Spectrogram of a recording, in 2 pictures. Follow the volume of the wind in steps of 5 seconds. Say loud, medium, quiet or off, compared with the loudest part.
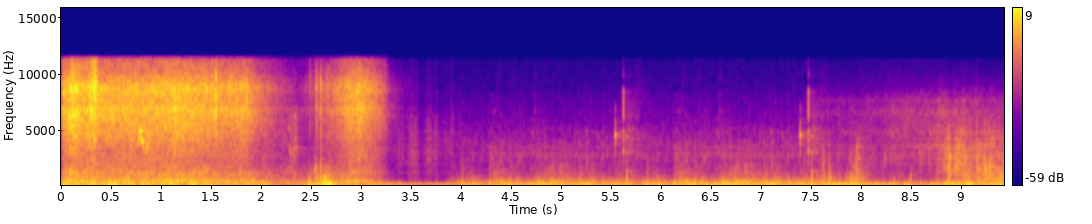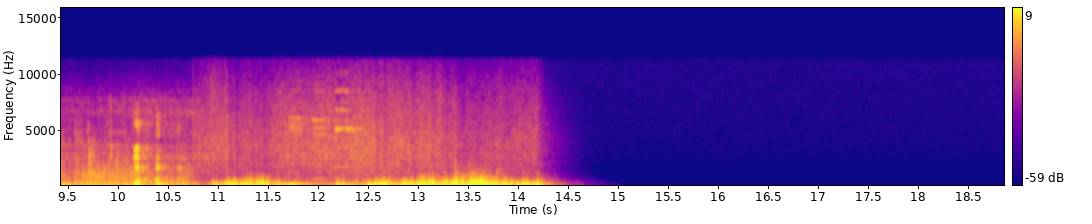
medium, medium, loud, off.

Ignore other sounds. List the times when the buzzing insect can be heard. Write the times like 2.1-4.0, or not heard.
0.0-3.2.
